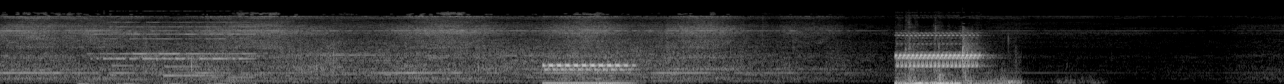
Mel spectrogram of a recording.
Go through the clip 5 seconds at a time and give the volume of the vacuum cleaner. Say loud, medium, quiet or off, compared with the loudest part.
loud, loud, quiet.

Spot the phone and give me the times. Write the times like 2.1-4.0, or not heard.
0.8-2.6, 5.4-6.4, 8.9-10.2.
